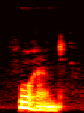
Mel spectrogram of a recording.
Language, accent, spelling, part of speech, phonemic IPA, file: English, Southern England, forehand, noun / adjective / verb, /fɔːhænd/, LL-Q1860 (eng)-forehand.wav
- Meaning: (noun) A stroke in which the palm of the hand faces the direction of the stroke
